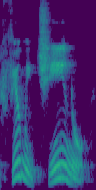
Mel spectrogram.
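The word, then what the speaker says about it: Fiumicino: Em julho de 2023, no aeroporto de Filmino, como a gente pronuncia aqui na Itália, em Roma, aconteceu uma discussão entre a família do ministro e a família do empresário Roberto.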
